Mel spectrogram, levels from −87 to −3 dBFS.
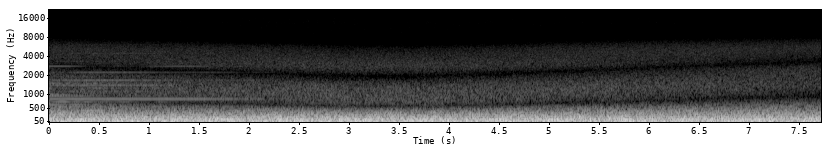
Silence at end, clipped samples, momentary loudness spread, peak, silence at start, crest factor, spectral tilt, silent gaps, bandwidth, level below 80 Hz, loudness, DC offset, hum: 0 s; under 0.1%; 1 LU; -12 dBFS; 0 s; 12 dB; -10 dB/octave; none; 6.2 kHz; -26 dBFS; -27 LUFS; under 0.1%; none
